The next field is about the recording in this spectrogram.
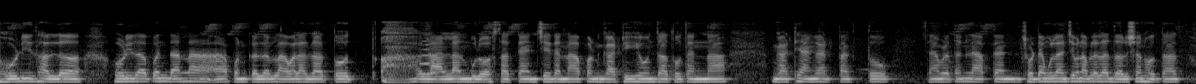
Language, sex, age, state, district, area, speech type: Marathi, male, 18-30, Maharashtra, Yavatmal, rural, spontaneous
